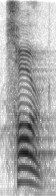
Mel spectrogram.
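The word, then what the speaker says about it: sword: answer শব্দ লক্ষ্য করো যে আনসার ডাব্লিউ এর উচ্চারণ হয় নাই এরপরে সর্ড সর্ড মানে হচ্ছে তরোয়াল এরপরে দেখো যে টু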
